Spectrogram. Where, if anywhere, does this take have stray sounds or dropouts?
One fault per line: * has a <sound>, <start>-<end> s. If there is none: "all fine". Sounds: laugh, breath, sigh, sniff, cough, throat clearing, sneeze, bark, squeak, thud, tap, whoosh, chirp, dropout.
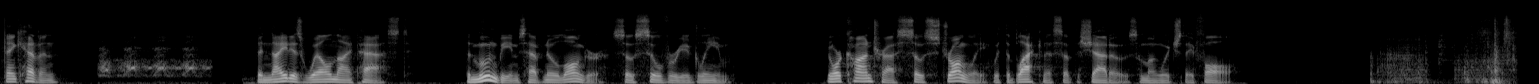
* has a bark, 1.0-2.1 s
* has a squeak, 13.7-15.2 s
